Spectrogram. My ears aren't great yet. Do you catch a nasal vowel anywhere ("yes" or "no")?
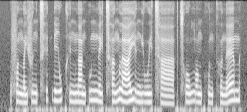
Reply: no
